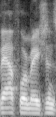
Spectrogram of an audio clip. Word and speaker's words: Afformations: many years ago this is my book of a formations I've written 24 books I won't hold them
